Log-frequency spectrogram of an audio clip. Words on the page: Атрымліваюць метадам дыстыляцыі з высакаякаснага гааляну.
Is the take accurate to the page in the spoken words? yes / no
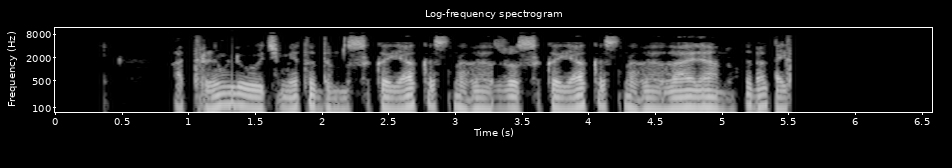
no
